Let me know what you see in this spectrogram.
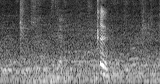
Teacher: We have another ejective, the velar one.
